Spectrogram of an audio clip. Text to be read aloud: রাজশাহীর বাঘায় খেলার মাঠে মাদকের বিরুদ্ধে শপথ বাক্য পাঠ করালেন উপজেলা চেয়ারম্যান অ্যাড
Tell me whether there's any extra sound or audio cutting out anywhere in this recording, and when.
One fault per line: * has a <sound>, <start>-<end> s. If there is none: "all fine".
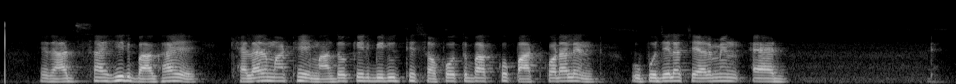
all fine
